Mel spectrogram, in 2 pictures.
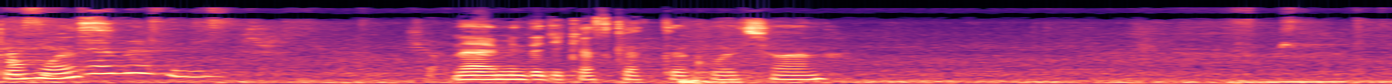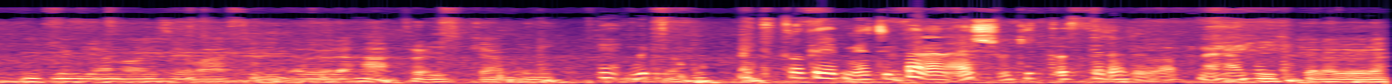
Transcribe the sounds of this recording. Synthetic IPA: t̪oːɦoz | nɛmːind̪ɛɟːikɛskɛt̪ːøːkʰolt͡ʃaːn | ikeiɛnːɒjzeːvaːt̪oiɛløːɾɛɦaːt̪rɒiːckɛ̰lmɛ̰ɲːiuit̪ːt̪ːod̪eːbmeːt̪ybɛlɛn̰ʔɛʃykit̪ːɒsɛɾɛlø̰ːʔɒ̰knaːlickɛlɛløːɾɛ

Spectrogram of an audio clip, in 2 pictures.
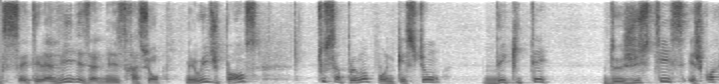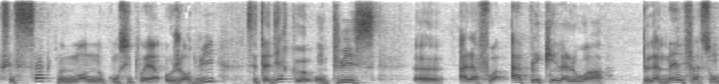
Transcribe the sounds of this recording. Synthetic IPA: ksaet̪ɛlavid̪ezad̪minist̪χasjɔ̃mɛwiʒəpɑ̃st̪usɛ̃pləmɑ̃puʁynkʲɛst̪jɔ̃ | d̪ekʲit̪e | d̪əʒyst̪iseʒəkχwakə̥sɛsakənud̪əmɑ̃d̪nokɔ̃sit̪wajɛ̃ʔoʒuʁd̪ɥisɛt̪ad̪iʁkəʔɔ̃pɥisø̰a̰lafwaaplikʲelalwa | d̪əla̰mɛmfasɔ̃

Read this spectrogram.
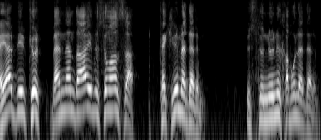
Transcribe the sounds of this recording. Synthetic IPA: ejæɾbiɾcʰyɾt̪̚bænd̪ænd̪aːimyslumansa | t̪ʰɛcʰlimed̪eɾim | yst̪ynlynykʰabulʲed̪eɾḭm

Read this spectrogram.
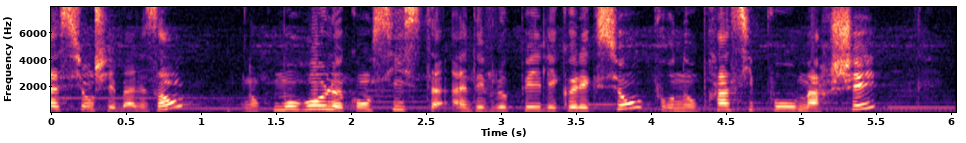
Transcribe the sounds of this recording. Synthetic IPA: asjɔ̃ʃebalzɑ̃ | d̪ɔ̃kmɔ̃ʁolkɔ̃sist̪ad̪evlɔpelekɔlɛksjɔ̃puʁnopχɛ̃sipomaʁʃe

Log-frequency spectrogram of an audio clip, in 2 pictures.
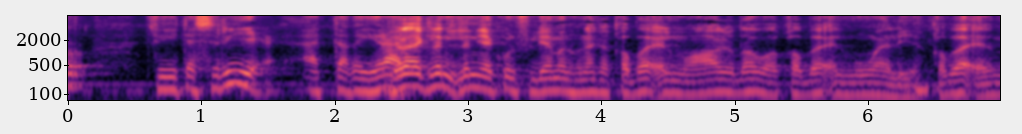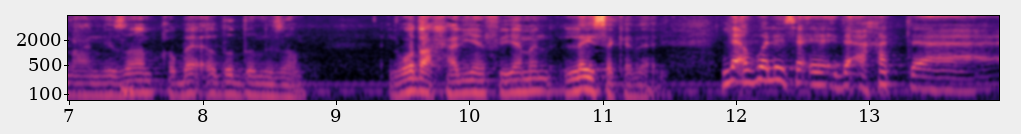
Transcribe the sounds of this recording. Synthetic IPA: rˤ | fit̪asɾiːʕ | at̪ːaɣjiːɾaɾɑːʔɪkllanjakuːnfiljæmanɦʊnaːkqɑbaːʔɪlmʊʕɑːɾˤɨd̪ˤɑwɪqɑbaːʔɪ̰lmʊwaːlɪjaqɑbaːʔɪ̰lmaʕanːɨzˤɑːmqɑbaːʔɪ̰ld̪ˤɨd̪ˤːɑnːɨzˤɑ̰ːm | ʔɪlwɑd̪ˤʕħaːlɪjːanfiljamanlajsakaða̰ːlɪk | laʔhʊwːalajsaʔʔɪðaʔaxad̪̚t̪

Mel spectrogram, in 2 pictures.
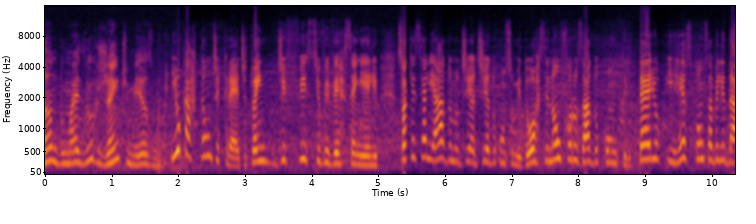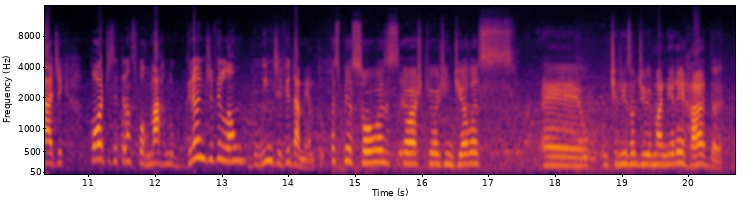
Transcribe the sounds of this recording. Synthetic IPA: ɐ̃d̪ʊmajzuɾʒẽnt͡ʃɪmezmʊɪʊkaɾt̪ɐ̃w̃d͡ʒɪkɾɛd͡ʒit̪ʊɛ̃d͡ʒifisiwviveɾsẽj̃elɪsɔkɪesɪaliad̪ʊnʊd͡ʒiɐd͡ʒiɐd̪ʊkõsumid̪oɾsɪnɐ̃w̃foɾuzad̪ʊkõʊkɾit̪ɛɾjʊɪɦespõsabilid̪ad͡ʒɪ | pɔd͡ʒɪsɪt̪ɾɐ̃sfoɾmaɾnʊɡɾɐ̃d͡ʒɪvilɐ̃w̃d̪ʊĩnd͡ʒivid̪amẽnt̪ʊ̰ɐspesowɐzewaʃʊ̥kɪoʒẽd͡ʒiɐɛlɐs | ɛ | ut͡ʃilizɐ̃w̃d͡ʒɪmɐ̃nejɾɐeɦad̪ɐ

